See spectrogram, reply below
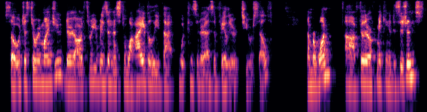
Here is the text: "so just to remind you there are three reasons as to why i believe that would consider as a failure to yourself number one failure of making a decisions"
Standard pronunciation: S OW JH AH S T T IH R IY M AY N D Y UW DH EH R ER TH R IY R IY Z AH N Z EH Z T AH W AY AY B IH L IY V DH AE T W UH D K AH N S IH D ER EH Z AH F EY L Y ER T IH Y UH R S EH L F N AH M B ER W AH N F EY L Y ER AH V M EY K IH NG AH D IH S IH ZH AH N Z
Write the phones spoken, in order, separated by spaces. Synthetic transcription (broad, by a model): S OW JH AH S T T IH R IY M AY N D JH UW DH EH R ER TH R IY R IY Z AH N EH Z T AH W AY AY B IH L IY V DH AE T W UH D K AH N S IH D ER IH Z AH F EY L Y ER T IH Y UH R S EH L F N AH M B ER W AH N F EY L Y ER AH V M EY K IH NG AH D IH S IH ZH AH N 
